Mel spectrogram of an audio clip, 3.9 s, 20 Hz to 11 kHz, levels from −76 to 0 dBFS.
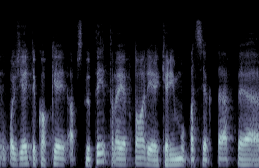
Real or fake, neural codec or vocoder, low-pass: fake; codec, 16 kHz, 0.5 kbps, X-Codec, HuBERT features, trained on LibriSpeech; 7.2 kHz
